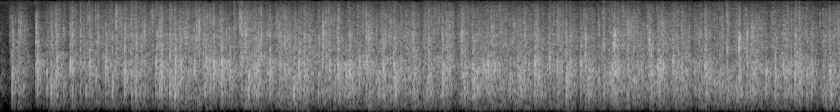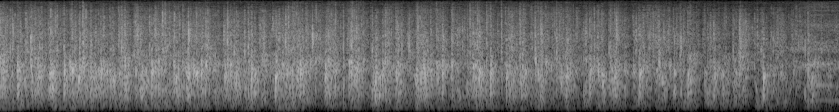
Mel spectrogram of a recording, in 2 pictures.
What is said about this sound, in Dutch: Geef haar allen een groot applaus.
